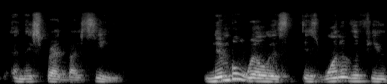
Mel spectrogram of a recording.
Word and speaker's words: Nimblewill: It's called Nimblewill. And that's spelled like it sounds, nimble, N-I-M-B-L-E, will, W-I-L-L.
